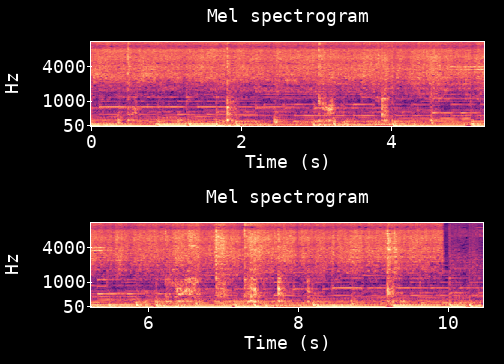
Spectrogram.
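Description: Chopped onion, tomato and garlic sizzling in hot oil in a steel kadai while being sautéed, stirred with a perforated metal spoon that scrapes the pan now and then. The frying hiss cuts off suddenly near the end.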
